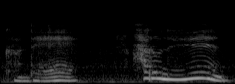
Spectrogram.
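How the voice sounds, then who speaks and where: A woman's voice: medium pitch, animated, extremely slow, mellow, breathy edge, highs cut off. A woman teaching a youth group, telling a Bible story as a sermon; she speaks animatedly, asks the listeners questions and drops to a whisper at times.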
